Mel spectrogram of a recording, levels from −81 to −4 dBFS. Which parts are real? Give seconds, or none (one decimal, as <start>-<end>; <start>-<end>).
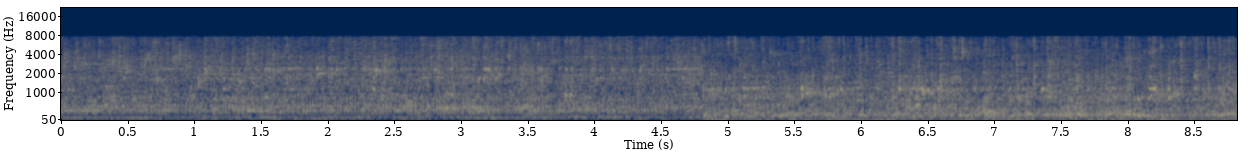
0.0-0.6; 3.0-3.8; 8.2-8.8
